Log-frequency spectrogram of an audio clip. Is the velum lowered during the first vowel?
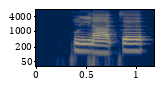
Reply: yes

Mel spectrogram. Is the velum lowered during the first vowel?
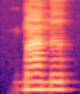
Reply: yes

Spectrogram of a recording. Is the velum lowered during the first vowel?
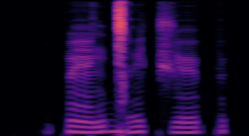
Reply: yes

